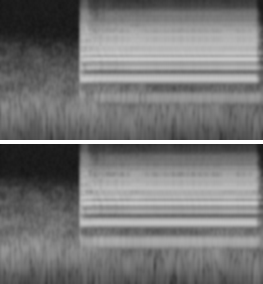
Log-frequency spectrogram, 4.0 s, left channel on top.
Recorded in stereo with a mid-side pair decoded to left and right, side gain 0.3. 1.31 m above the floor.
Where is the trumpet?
25° left, 1.2 m.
